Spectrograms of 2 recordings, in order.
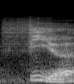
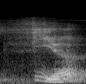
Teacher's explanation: But when it switches, you're going to pronounce the E, so it'd be like vier, and a V normally has the sound of an F, so it's vier, almost like an F.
